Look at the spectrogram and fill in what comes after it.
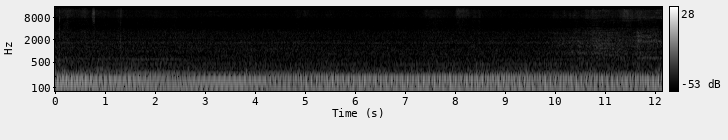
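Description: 2015 Ford Mustang's engine idling, a steady low rumble heard inside the cabin.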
